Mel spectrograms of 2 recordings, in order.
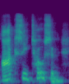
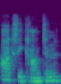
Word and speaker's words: oxytocin: this is being recorded this is oxytocin it is spelled in a very similar way to something else it is not oxycontin not oxycontin this is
